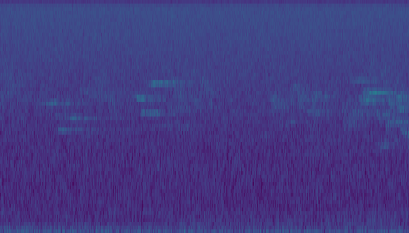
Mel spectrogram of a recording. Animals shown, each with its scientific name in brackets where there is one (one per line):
Scarlet Tanager (Piranga olivacea)
Wood Thrush (Hylocichla mustelina)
